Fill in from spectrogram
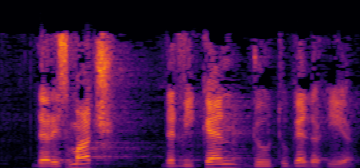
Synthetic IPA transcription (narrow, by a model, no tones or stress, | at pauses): d̪ɛɹɪzmat͡ʃ | d̪ɛtwikɛ̃ndutuɡɛðə˞hiɹ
